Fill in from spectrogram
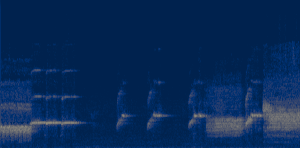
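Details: Canary (Serinus canaria) song used to train young birds: a low buzzy roll, clear repeated whistled tones, gaps between short rising chirps, then dense high rolling trills.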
